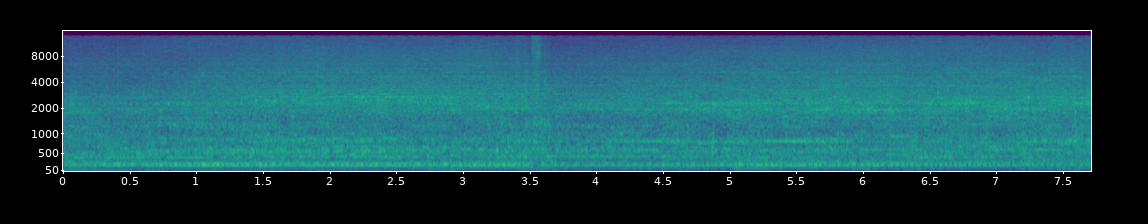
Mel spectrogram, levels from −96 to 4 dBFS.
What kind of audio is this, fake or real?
fake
